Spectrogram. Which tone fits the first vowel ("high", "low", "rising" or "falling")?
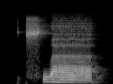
falling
